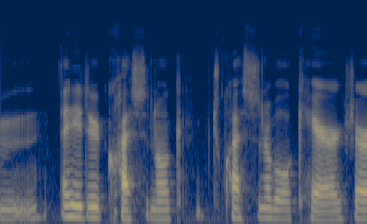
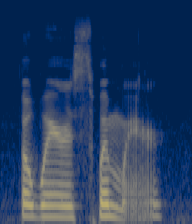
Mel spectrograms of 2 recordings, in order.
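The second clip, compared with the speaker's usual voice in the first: normal talking voice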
